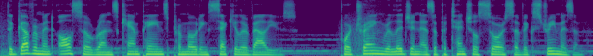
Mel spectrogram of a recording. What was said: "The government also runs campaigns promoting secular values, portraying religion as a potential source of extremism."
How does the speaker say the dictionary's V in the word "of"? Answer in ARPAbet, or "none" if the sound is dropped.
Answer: V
